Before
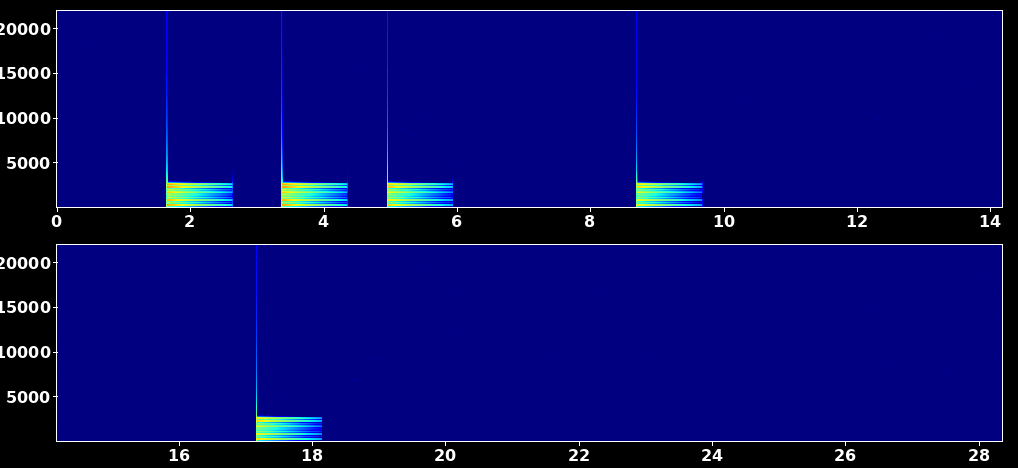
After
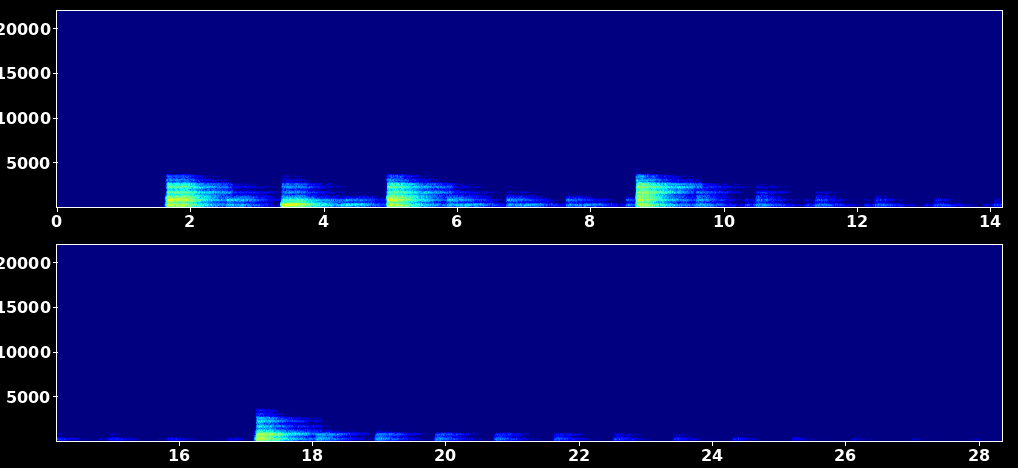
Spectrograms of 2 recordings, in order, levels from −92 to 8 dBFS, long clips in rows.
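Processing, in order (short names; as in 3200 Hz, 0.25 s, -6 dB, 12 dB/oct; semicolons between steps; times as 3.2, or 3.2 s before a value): limiter -15 dBFS, peak gain reduction 11 dB; whisperiser; harmoniser -12 st -17 dB, -5 st -12 dB, +5 st -12 dB; LFO low-pass saw up 0.31 Hz 320–2500 Hz; on a send: darkening echo 0.893 s, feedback 77%, low-pass 1100 Hz, level -20 dB; on the sum: upward expander 1.5:1, over -36 dBFS; gain -4.5 dB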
